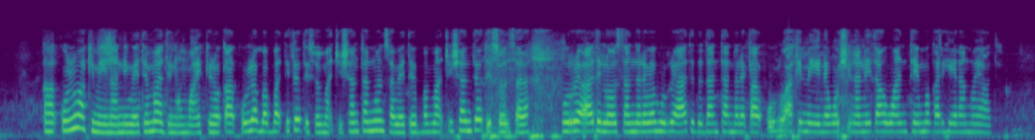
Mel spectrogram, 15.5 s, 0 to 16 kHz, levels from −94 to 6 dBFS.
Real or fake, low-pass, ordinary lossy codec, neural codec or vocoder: fake; 7.2 kHz; AAC, 64 kbps; codec, 16 kHz, 16 kbps, FunCodec, trained on LibriTTS, 50 frames a second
